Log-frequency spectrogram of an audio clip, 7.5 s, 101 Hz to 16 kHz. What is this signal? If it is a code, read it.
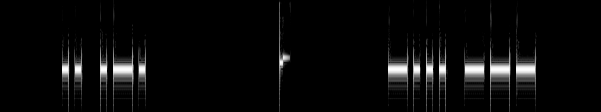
Morse code, heard as a keyed tone, about 15 wpm, 700 Hz. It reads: IR BO
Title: Top Two Letter Combinations in Words 15wpm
